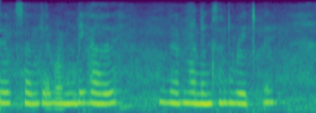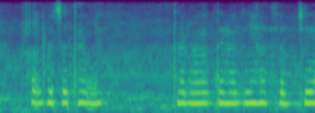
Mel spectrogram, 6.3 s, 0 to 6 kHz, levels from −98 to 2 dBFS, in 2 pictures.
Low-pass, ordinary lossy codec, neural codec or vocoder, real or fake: 5.4 kHz; none; codec, 16 kHz, 2 kbps, FreqCodec, larger model; fake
